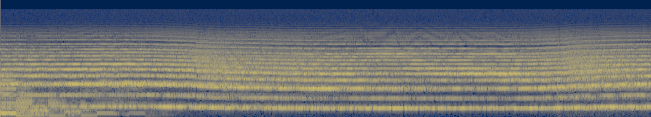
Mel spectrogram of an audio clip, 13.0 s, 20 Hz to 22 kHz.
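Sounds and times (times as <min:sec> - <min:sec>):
electronic drone note: 0:00.0 - 0:03.7.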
